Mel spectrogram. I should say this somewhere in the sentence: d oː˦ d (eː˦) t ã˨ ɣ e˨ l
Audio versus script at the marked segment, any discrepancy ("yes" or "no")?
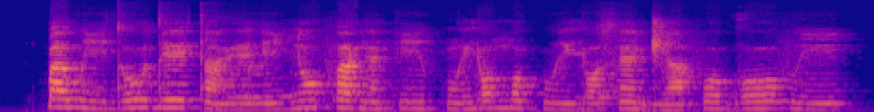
no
